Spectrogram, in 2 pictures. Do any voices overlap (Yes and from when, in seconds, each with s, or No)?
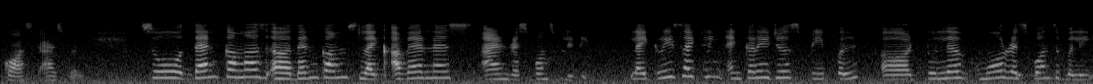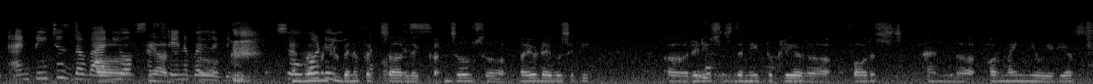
Yes, from 11.8 s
